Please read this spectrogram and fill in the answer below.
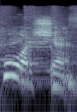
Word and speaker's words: Porsche: вы произносите в общем это не порт не париж как мы привыкли это porsche но джим керри говорит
